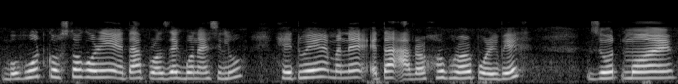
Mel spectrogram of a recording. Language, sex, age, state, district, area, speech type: Assamese, female, 18-30, Assam, Lakhimpur, rural, spontaneous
